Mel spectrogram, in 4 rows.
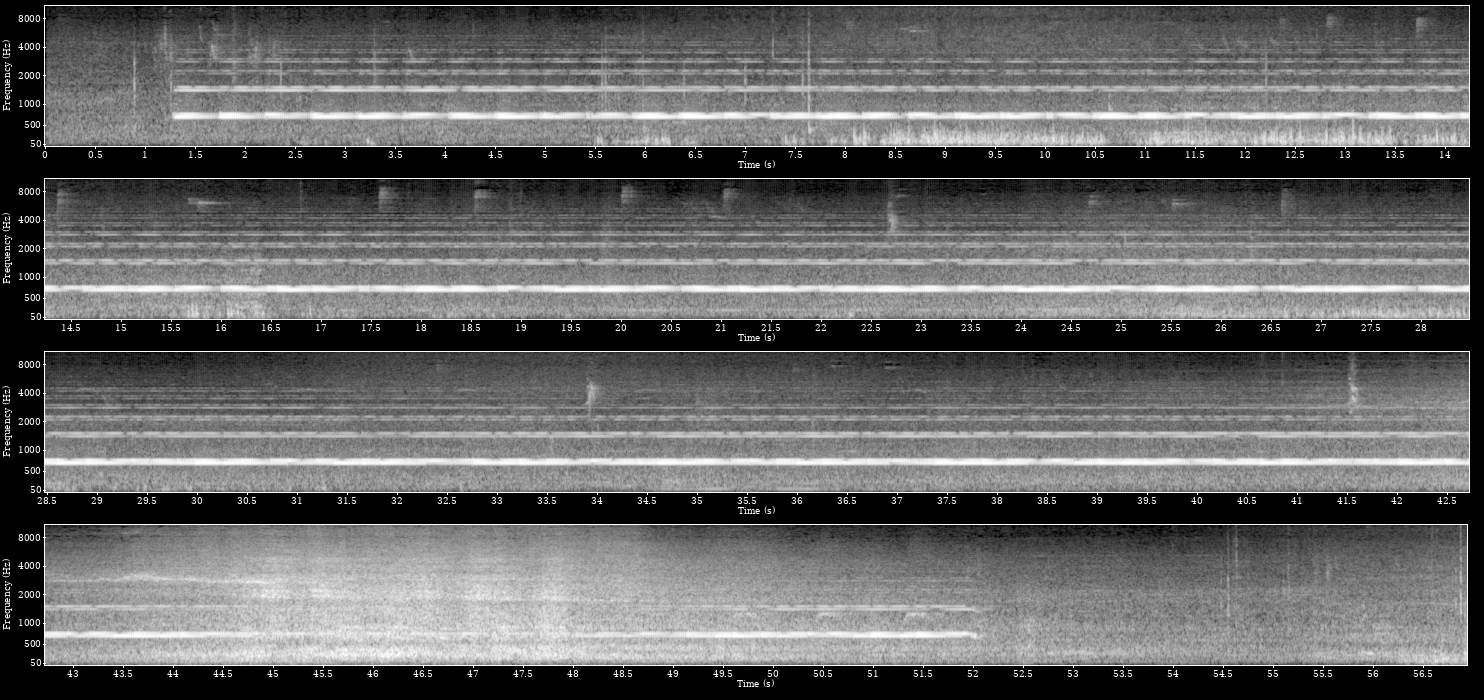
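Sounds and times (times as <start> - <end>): level-crossing warning bell: 1.3 - 52.2.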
